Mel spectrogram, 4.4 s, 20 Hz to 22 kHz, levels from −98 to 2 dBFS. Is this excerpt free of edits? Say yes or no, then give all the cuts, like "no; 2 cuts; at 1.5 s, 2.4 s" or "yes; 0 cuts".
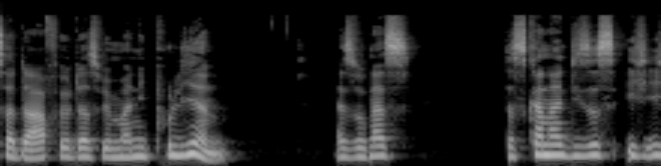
no; 1 cut; at 2.5 s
